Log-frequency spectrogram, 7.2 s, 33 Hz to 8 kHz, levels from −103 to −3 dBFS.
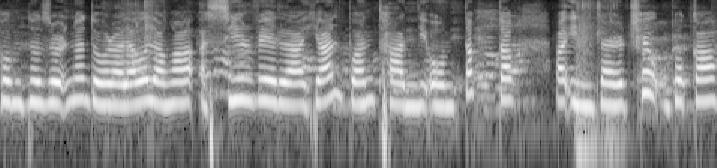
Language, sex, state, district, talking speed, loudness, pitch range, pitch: Mizo, female, Mizoram, Aizawl, 165 wpm, -14 LUFS, 260-295 Hz, 275 Hz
